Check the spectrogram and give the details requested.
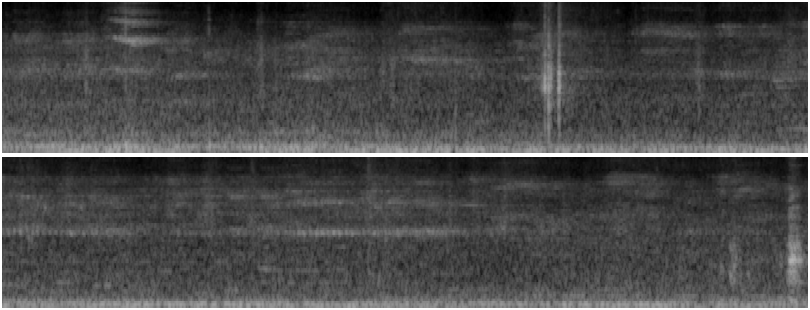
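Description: Garden bird ambience: faint scattered chirps over a steady low rumble, with one sharp high chirp about three seconds in and a thin high tone held for a couple of seconds midway.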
